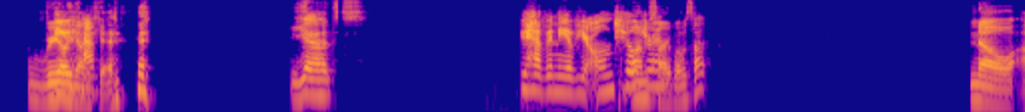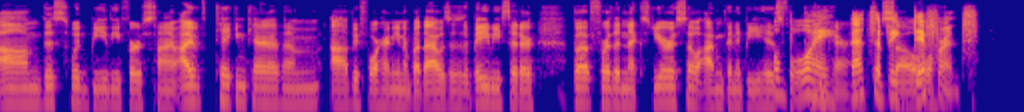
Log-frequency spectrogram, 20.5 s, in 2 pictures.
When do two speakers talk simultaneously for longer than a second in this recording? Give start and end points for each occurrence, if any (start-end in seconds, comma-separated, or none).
18.0-19.6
